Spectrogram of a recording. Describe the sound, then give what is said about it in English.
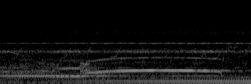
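A single wolf howls in one long, rising-then-steady mournful note that holds for over a second before trailing off, heard alone against a faint steady background hum. “That haunting howl at the moon, yellow eyes glaring at you from behind dark trees, sheep and other livestock missing.”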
